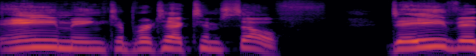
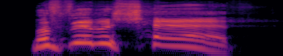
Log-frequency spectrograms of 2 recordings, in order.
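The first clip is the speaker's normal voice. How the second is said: thrilled, excited, eager calling out; 4 semitones higher, 4 dB louder than usual. Reading a scripture line aloud, calling out a name: excited exclamation. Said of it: "You gotta, like, get excited".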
